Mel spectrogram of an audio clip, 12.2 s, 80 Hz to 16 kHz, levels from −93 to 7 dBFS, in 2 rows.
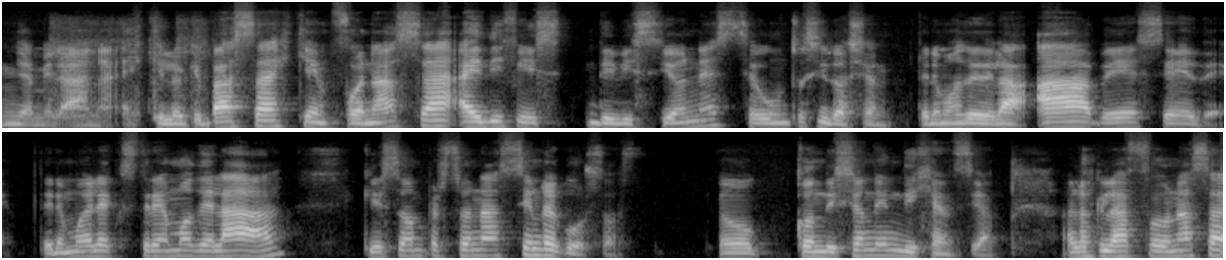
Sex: male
